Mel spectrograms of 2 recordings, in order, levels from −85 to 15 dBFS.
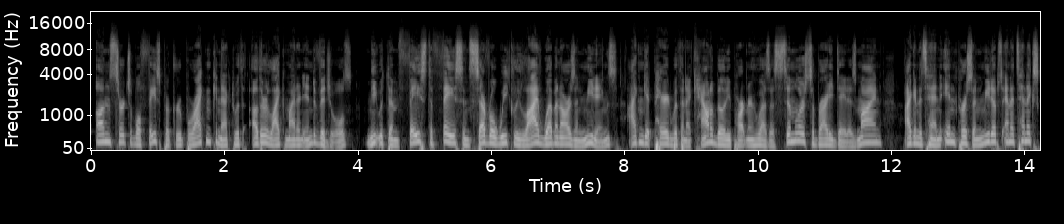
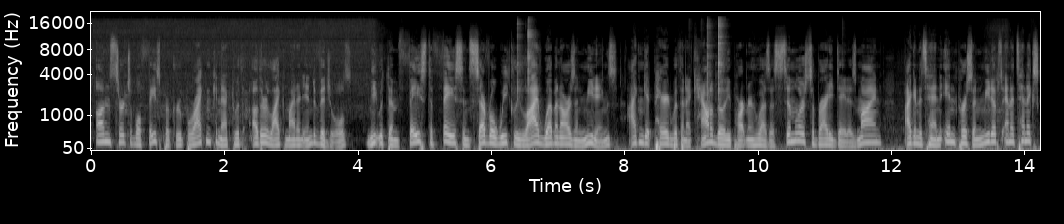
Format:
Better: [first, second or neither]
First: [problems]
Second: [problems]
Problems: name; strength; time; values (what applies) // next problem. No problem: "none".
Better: first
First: none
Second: household noises; noticeable; throughout; 15 dB below the speech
